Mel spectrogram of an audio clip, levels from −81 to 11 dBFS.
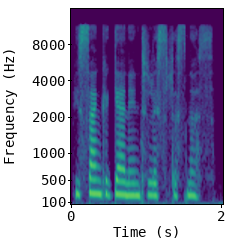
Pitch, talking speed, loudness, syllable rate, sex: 230 Hz, 150 wpm, -19 LUFS, 4.7 syllables/s, female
